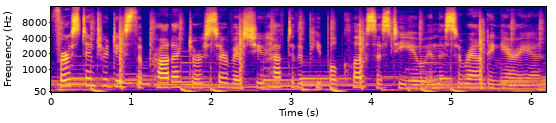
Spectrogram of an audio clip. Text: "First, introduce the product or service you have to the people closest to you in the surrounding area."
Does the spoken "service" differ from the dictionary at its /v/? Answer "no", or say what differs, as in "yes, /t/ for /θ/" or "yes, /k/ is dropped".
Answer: no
